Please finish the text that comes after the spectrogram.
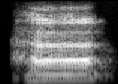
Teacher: huruf h diucapkan ya, dikeluarkan dari pangkal tenggorokan, tidak terlalu kuat sehingga khawatir nanti keluarnya dari dada ya, dari bawahnya.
